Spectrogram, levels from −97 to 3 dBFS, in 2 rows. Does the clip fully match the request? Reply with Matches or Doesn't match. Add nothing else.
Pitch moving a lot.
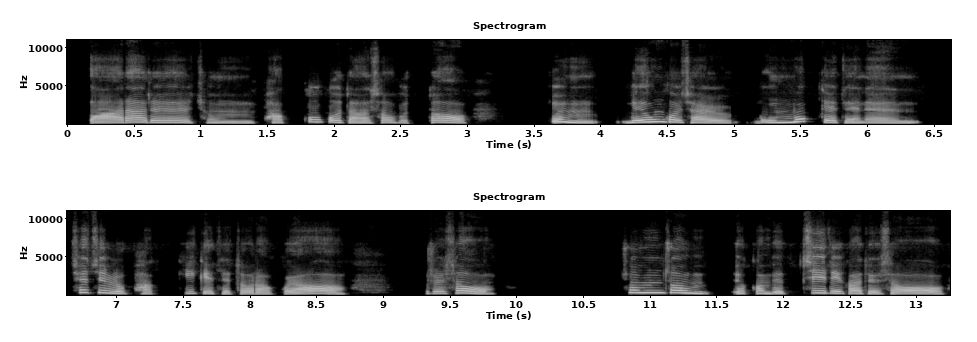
Matches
